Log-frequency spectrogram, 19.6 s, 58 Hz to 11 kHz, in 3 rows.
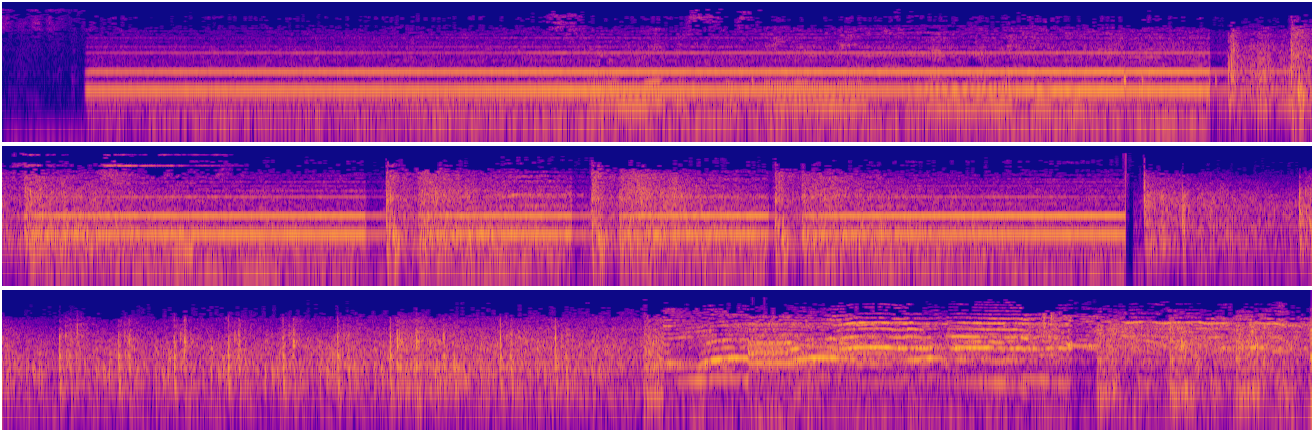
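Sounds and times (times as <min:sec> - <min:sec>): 
sudden noisy bursts: 0:00.0 - 0:19.6
siren wailing during a large fire: 0:00.4 - 0:12.2, 0:16.4 - 0:19.6.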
